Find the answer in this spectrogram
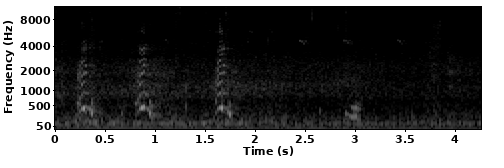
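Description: Four faint, short animal sounds, spaced about half a second to a second apart, over a low background hum.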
